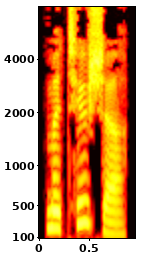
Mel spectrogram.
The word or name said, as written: matuxa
